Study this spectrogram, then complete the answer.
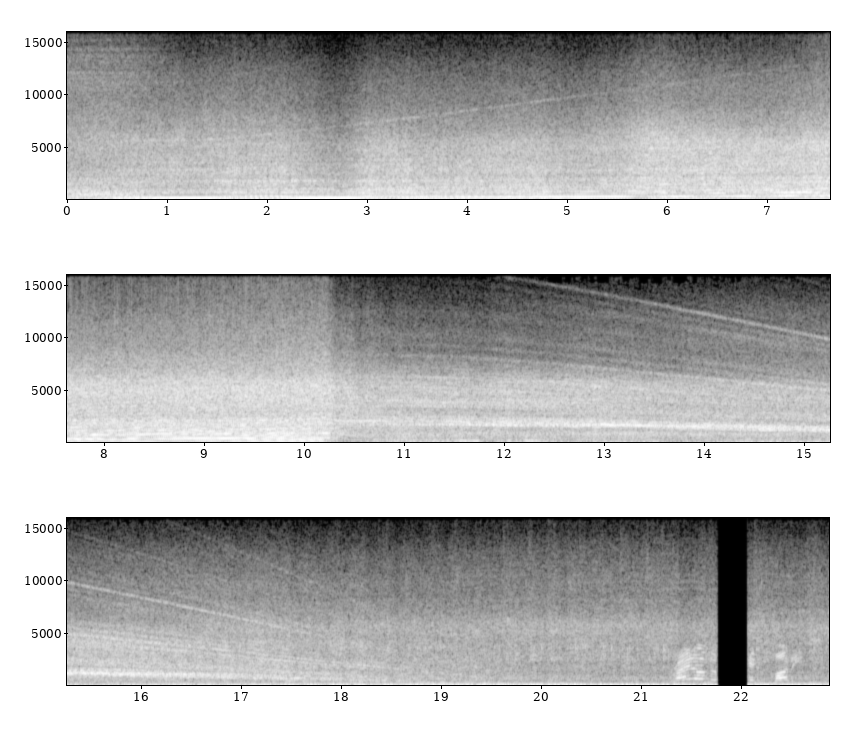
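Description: A car engine fitted with a cam package revving hard at full throttle, a loud climbing roar that cuts off abruptly midway, then a long falling whine as it winds down.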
